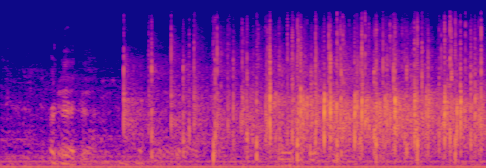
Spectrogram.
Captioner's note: clapping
